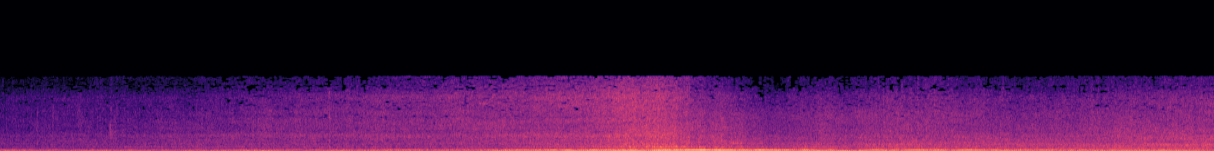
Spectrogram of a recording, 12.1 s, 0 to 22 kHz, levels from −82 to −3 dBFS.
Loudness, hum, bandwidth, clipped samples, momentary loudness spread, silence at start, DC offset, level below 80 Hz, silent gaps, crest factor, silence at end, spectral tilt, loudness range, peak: -26 LUFS; none; 11.5 kHz; under 0.1%; 16 LU; 0 s; under 0.1%; -32 dBFS; none; 16 dB; 0 s; -4.5 dB/octave; 11 LU; -8 dBFS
